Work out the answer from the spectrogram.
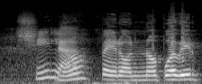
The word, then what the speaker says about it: Sheila: con el primer nombre la pronunciación correcta es shila shila no pero no puedo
